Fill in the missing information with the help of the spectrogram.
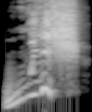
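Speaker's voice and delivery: very high, commanding cry; strong cry. A narrator's reading. Wife commands frightened husband to wish, strong cry. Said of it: "she cried in a strong voice".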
